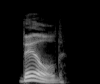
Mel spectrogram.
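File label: "build", American English, male; 1000 hours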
